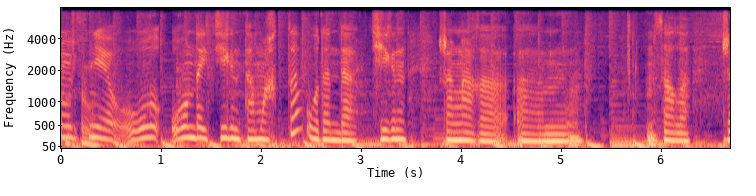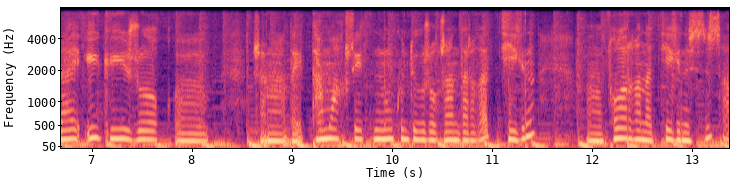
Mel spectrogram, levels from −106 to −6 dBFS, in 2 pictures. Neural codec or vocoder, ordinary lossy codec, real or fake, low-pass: none; none; real; 7.2 kHz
